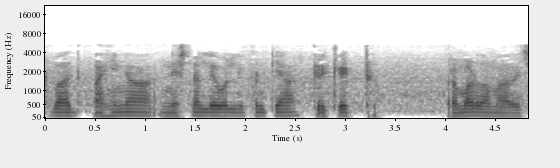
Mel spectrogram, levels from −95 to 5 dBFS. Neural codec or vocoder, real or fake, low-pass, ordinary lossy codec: none; real; 5.4 kHz; MP3, 24 kbps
